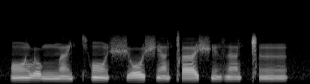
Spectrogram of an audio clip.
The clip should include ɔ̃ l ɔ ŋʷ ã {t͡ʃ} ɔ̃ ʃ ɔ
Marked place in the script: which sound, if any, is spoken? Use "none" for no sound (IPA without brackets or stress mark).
cʰ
